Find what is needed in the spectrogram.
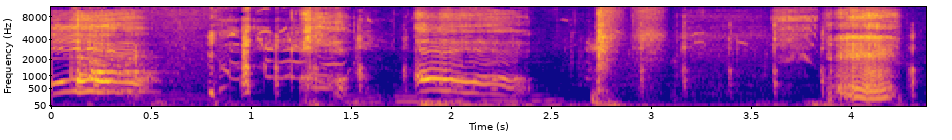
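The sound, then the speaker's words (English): A person imitates a quiet little whimper: a few short, wavering whines with breathy catches between them, ending in a rougher, breathy burst. “What a quiet little whimper.”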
